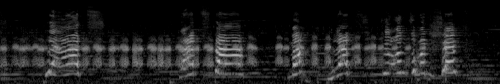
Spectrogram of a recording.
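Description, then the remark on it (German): A dense chorus of many frogs, including tree frogs, gathered at a pond, croaking together, many overlapping calls forming a busy, continuous clamor with repeated bursts of louder, warbling croaks. “Verehrte Amphibien zu Hause an den Empfangsgeräten, noch nie habe ich eine solch beeindruckende Menge von Fröschen an einem Ort versammelt gesehen.”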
